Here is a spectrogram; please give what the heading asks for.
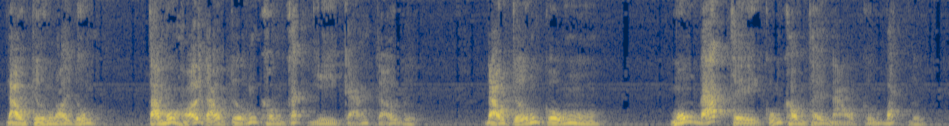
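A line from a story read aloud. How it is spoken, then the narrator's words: Smiling, amused. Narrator (Vietnamese): mỉm cười nhìn lão đạo trưởng rồi nói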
